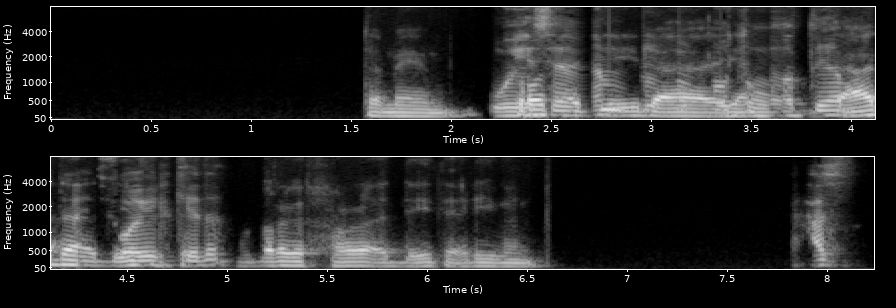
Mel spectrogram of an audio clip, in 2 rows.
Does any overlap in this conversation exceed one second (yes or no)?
yes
